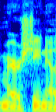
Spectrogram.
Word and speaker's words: maraschino: What is the relationship here between these and the Luxardo Maraschino that I'm sure if anyone's familiar with any of Luxardo's products is that one. Yeah. I mean, so first is pronounced maraschino.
